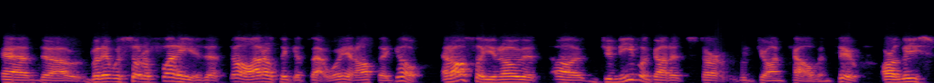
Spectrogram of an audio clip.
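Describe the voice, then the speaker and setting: A man's voice: medium pitch, lively intonation, normal speed, few pauses. A man in his forties hosting a casual live-stream chat, rambling with fillers and frequent laughs. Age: 40s. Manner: rambling, laughing often, with many fillers and restarts. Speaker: host. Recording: tinny phone-like line.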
